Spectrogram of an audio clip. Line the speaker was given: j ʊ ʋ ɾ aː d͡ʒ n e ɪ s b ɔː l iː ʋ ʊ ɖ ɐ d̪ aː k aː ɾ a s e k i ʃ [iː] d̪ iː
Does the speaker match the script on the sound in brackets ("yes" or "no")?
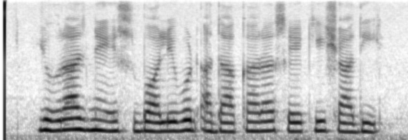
no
